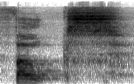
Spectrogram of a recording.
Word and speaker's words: folks: You really put the L into folks. Folks. I don't think you have to. About you don't really pronounce the L in folks.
